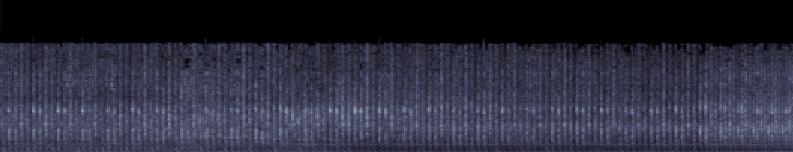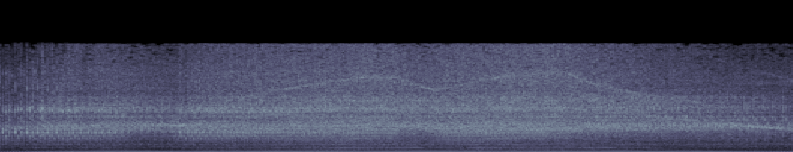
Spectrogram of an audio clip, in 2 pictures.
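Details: Rover diesel engine idling with a steady knock about three times a second, then revs rise and fall; source of the knock unclear; engine knocking noise.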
